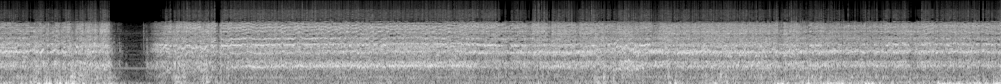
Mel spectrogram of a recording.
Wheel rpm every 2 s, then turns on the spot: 150, 200, 210, 220, 230.
none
